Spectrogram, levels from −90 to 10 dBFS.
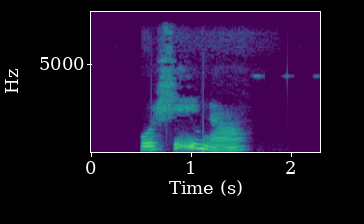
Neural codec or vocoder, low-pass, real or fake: none; 7.2 kHz; real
